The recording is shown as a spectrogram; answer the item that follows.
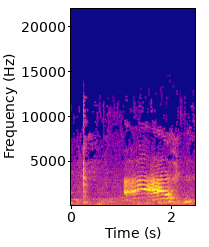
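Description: Baby in a high chair letting out one high-pitched squeal about a second in, lasting about a second. A short click comes just before.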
